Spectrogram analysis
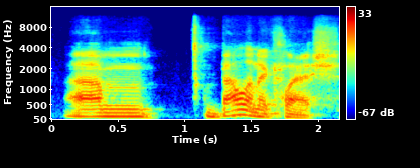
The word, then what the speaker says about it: Ballinaclash: Ballinaclash is the name of the wine. At least that's how I pronounce it. It could be Ballinaclash, but I call it Ballinaclash, which sounds more Irish because it is an Irish name.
